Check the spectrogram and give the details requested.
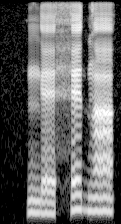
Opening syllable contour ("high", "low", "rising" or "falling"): low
